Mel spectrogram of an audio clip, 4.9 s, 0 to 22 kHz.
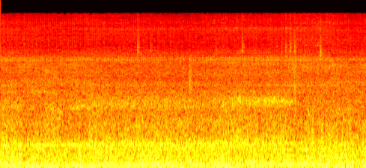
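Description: BMW R65's 650 cc boxer twin running steadily while the motorcycle is ridden along a road, under a constant rumble of wind and road noise.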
